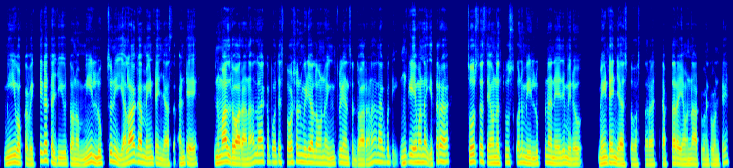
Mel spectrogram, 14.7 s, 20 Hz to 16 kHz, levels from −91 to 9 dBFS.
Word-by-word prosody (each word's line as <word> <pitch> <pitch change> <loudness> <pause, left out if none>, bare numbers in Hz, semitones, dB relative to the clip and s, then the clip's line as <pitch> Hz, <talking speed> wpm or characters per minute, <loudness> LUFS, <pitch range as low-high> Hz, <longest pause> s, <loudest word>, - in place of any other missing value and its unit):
మీ 135 +3 +2 0.2
ఒక్క 130 - -20
వ్యక్తిగత 180 - 0 0.2
జీవితంలో, 120 -3 -1
మీ 135 - +2 0.2
లుక్స్‌ని 140 +4 0 0.2
ఎలాగా 160 +1 +6
మెయింటైన్ 125 -2 -2
జేస్తా 105 +1 -4
అంటే 125 -2 +1 0.5
సినిమాల 150 +5 +6
ద్వారానా, 115 -1 +5
లేకపోతే 155 -2 -1
సోషల్ 150 +3 0
మీడియాలో 145 -3 +2
ఉన్న 130 -1 -2
ఇన్‌ఫ్లూయెన్స్ 125 -1 -2
ద్వారానా, 105 +7 0
లేకపోతే 150 -4 -3 0.2
ఇంకేమన్నా 150 +1 +2
ఇతర 165 +8 0 0.6
సోర్సెస్ 160 0 +2
ఏమన్నా 130 0 +2
చూసుకొని 145 0 -4
మీ 125 - +2
లుక్కుననేది 125 -1 -1
మీరు 110 0 0 0.5
మెయింటైన్ 130 0 +2
జేస్తూ 110 0 0
వస్తారా? 100 -1 -5 0.2
చెప్తారా 115 +3 0
ఏమన్నా 110 +1 -1
అటువంటివుంటే? 105 +3 -6
130 Hz, 135 wpm, -24 LUFS, 115-150 Hz, 0.6 s, ఎలాగా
